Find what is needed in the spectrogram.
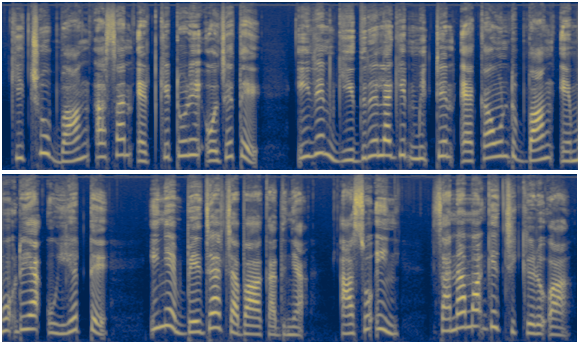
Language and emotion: Santali, fearful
